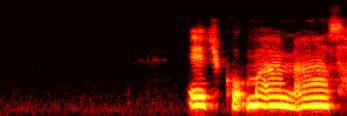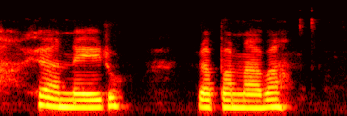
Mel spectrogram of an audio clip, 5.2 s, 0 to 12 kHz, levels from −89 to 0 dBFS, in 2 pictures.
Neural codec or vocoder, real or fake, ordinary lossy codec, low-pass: none; real; Opus, 32 kbps; 7.2 kHz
